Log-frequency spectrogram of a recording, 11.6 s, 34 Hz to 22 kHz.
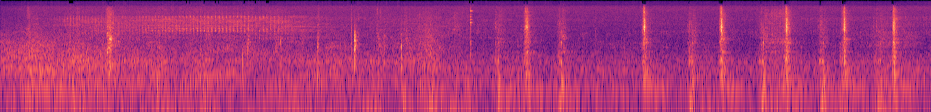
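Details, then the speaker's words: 1979 GMC Heavy-Half with salvaged 350 engine, starter just reinstalled: sharp single clicks about twice a second with no cranking; power reaches the starter, owner suspects a bad starter or wiring, unconfirmed. "We're getting power to the starter cuz I can hear it clicking."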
